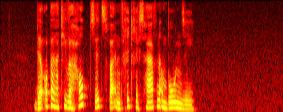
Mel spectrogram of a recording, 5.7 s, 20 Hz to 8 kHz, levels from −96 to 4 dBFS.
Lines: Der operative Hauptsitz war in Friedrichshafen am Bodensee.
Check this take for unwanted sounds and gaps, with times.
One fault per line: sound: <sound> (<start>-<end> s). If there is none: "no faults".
no faults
